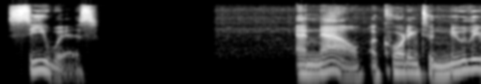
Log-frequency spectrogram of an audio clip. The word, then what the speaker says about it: CIWS: The Failins close-in weapon system or CIWS, pronounced CEW whiz.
